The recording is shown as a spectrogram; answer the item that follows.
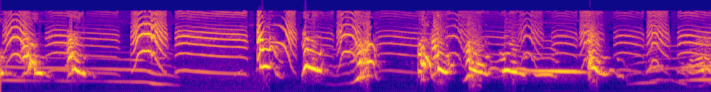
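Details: Two pet dogs, a Bichon Frise and a Golden Lab, howl at a squeaky toy; a long, smooth, sliding howl, then bursts of shrill squeaks mixed with wavering, whiny dog howls.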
